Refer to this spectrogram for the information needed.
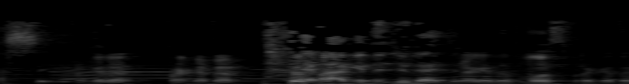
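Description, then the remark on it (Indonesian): A voice repeats a nonsense gibberish phrase, imitating alien speech in a quick, sing-song rhythm, fairly loud, with brief ordinary talk around it. “Tapi yang masih gua ini suara alien gimana ya?”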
